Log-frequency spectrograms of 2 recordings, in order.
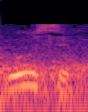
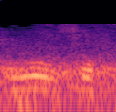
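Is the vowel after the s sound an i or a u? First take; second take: i; u. First: The vowel after the s is an i. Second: The vowel after the s is a u. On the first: The speaker calls it wrong. "المصريين يقولونها يوسف. يوسف هكذا، وهذا خطأ" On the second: The speaker calls it right. "أما الصحيح يوسف"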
